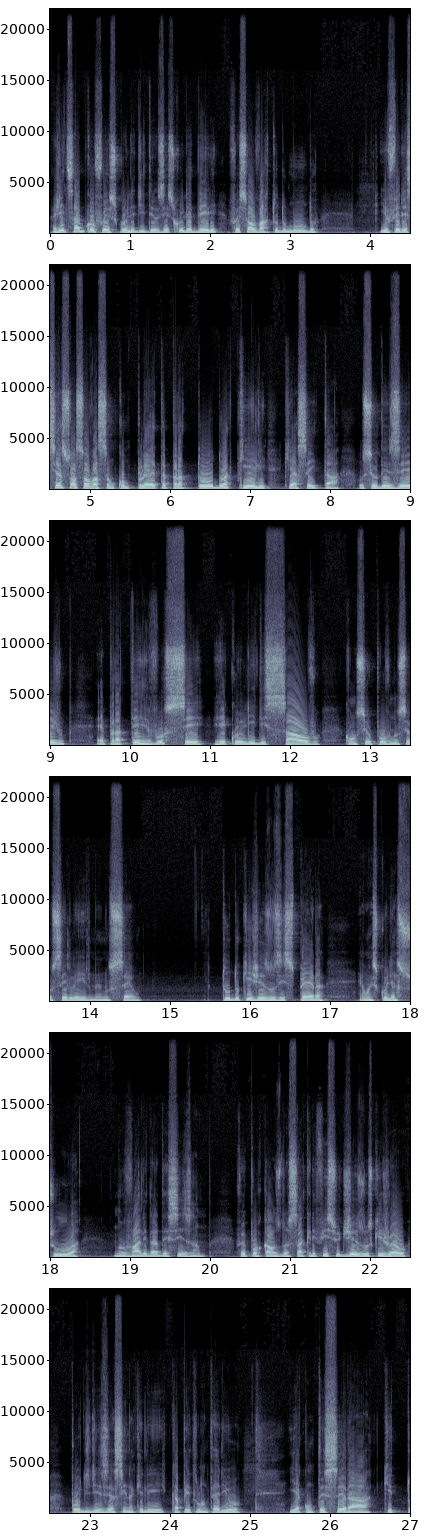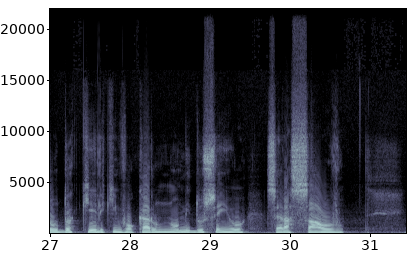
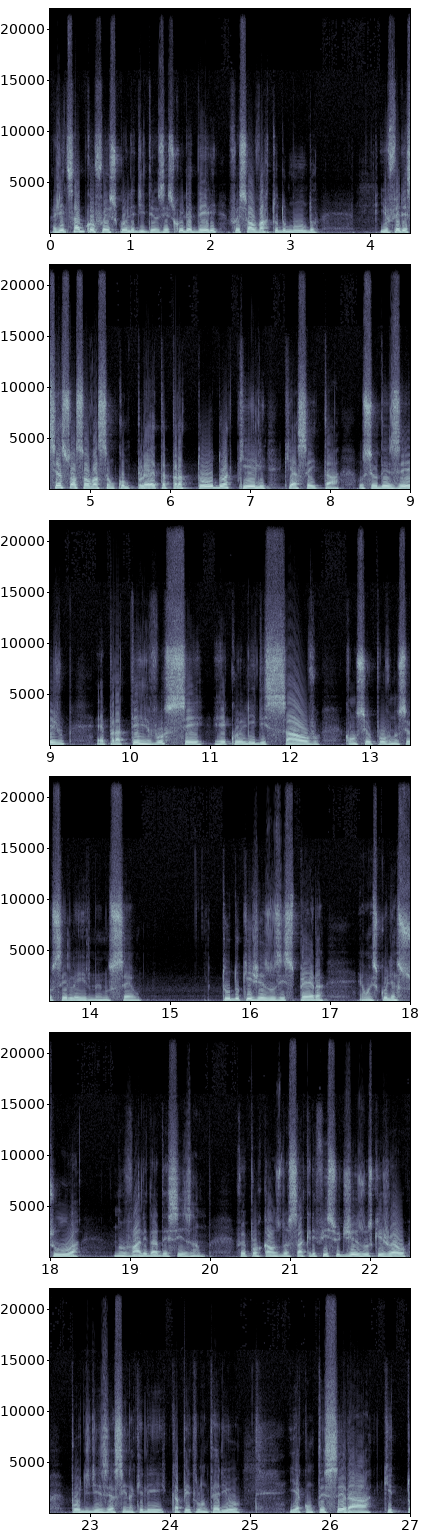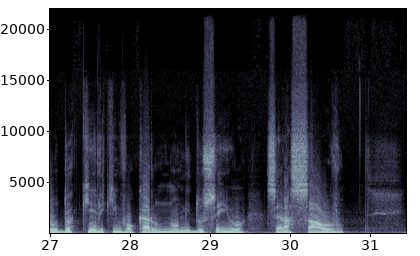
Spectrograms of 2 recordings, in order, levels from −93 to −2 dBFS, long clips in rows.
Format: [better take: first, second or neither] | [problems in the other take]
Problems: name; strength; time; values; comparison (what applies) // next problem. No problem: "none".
neither | distortion; heavy; 7 dB below the speech; the same in both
